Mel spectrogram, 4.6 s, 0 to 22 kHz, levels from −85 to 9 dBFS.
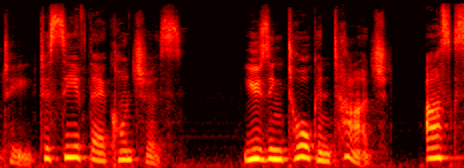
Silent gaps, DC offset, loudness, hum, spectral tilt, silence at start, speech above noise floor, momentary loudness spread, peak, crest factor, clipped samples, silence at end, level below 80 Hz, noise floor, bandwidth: none; under 0.1%; -25 LUFS; none; -4 dB/octave; 0 s; 38 dB; 11 LU; -8 dBFS; 16 dB; under 0.1%; 0 s; -58 dBFS; -63 dBFS; over 20 kHz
